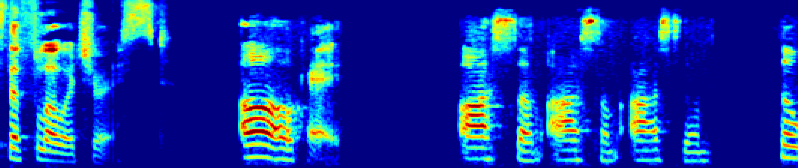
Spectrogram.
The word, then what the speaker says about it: Floerist: i'm kind of mad so how do you pronounce your stage name it's the floatrist okay awesome awesome awesome so what made you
